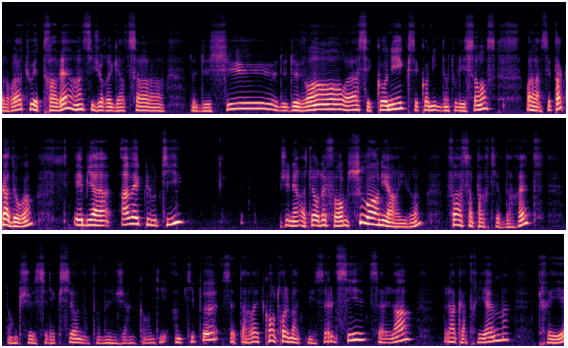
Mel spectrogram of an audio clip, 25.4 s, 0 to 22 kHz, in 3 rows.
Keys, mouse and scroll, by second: 1.5 KP_2, 2.4-3.5 right drag, 3.6 KP_1, 6.1 KP_3, 7.3 KP_1, 9.8-10.5 drag, 10.8-11.4 right drag, 12.1 click, 15.5 click, 18.1 scroll up 1, 18.6 right click, 20.0 click, 21.3 ctrl+click, 22.3 ctrl+click, 23.5 ctrl+click, 24.8 click.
